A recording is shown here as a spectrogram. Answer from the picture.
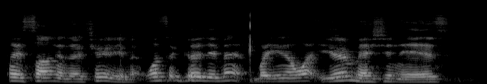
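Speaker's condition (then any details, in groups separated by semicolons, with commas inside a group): ALS; progressive weakness, reduced athletic performance before diagnosis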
